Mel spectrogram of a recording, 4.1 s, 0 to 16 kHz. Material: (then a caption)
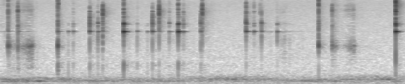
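Glass. A clear glass perfume bottle with a white cap, held horizontally, is tapped with long nails in a quick, irregular run of about nineteen light taps. Each tap gives a bright, dry click with a brief glassy ping near 3.8 kHz that dies away almost at once, over a faint low hum.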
